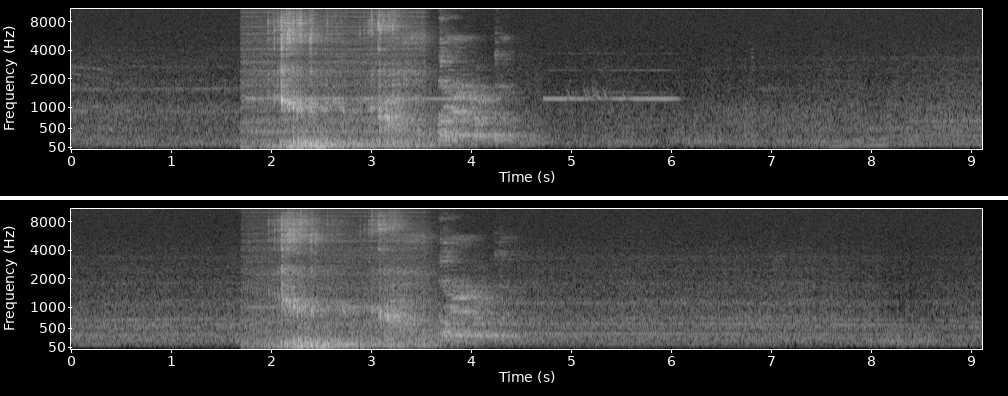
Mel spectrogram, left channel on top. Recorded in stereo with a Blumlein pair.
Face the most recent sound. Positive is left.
turn(degrees=25)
